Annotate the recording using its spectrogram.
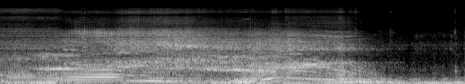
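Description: Tyres screech on pavement.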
